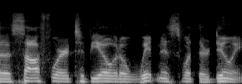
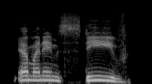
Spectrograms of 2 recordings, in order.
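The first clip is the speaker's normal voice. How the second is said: thick put-on Indian accent, pitched up; 5 semitones higher than usual. Retelling a guy on a call about sending money, thick indian accent impression. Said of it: "hardcore thick Indian accent".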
